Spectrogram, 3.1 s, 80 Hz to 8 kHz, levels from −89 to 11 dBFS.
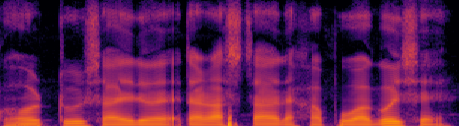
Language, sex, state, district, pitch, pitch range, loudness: Assamese, male, Assam, Sonitpur, 110 Hz, 105-120 Hz, -19 LUFS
